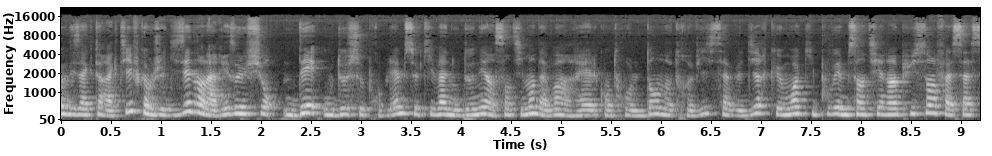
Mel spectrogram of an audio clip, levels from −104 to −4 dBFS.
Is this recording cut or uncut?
uncut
